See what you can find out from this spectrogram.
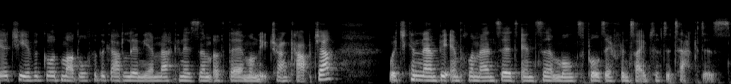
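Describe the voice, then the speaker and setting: A woman talks in a Liverpool accent at a very fast pace. The background is quiet. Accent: Liverpool (Scouse). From Liverpool, England. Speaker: PhD student. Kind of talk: presentation.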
